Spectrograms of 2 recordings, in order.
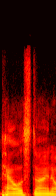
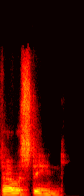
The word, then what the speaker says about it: Palestine: First, let's just um, you, you visited East Palestine, Ohio. – It's pronounced Palestine.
